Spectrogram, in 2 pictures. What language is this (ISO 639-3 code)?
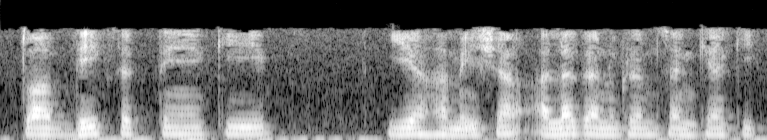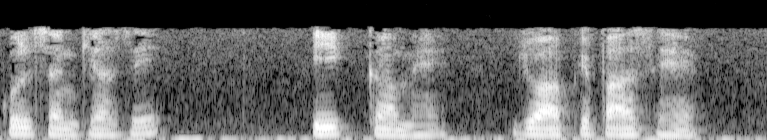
hin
